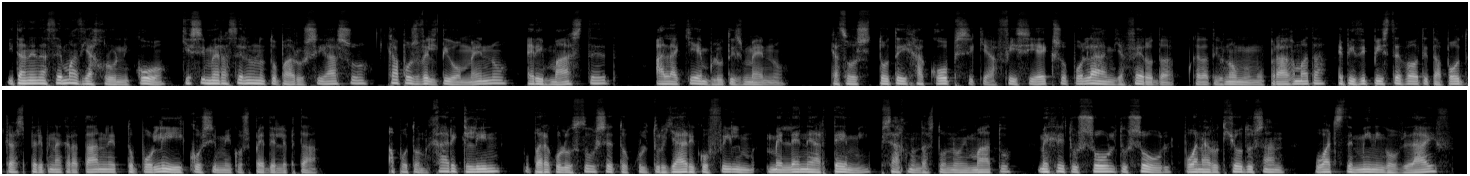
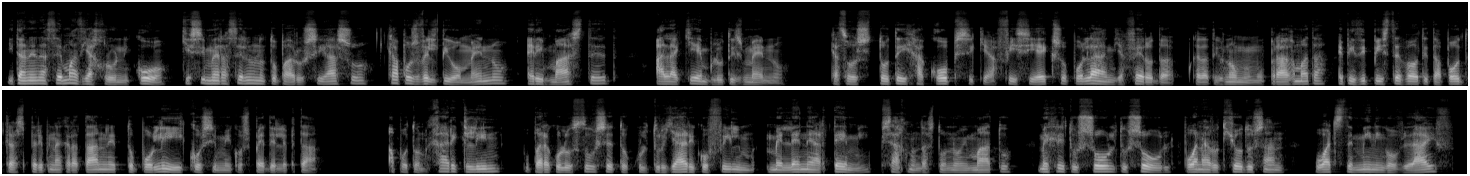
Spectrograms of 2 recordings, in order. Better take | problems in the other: first | thin; somewhat; fading below 400 Hz

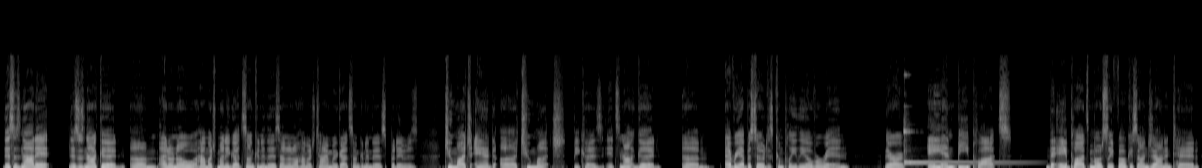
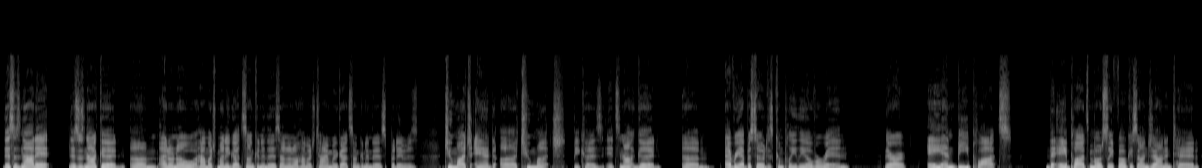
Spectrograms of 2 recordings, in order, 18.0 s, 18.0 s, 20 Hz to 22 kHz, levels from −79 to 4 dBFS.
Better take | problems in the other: second | doorbell; noticeable; from 14 to 15 s; peak 6 dB below the speech

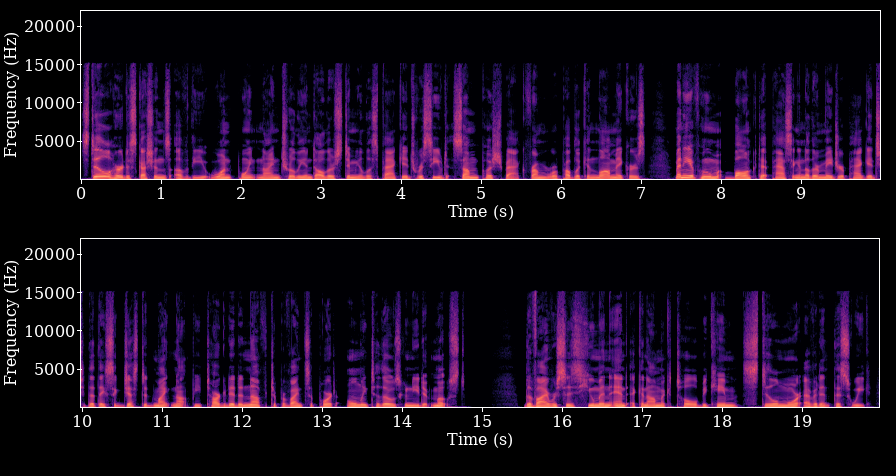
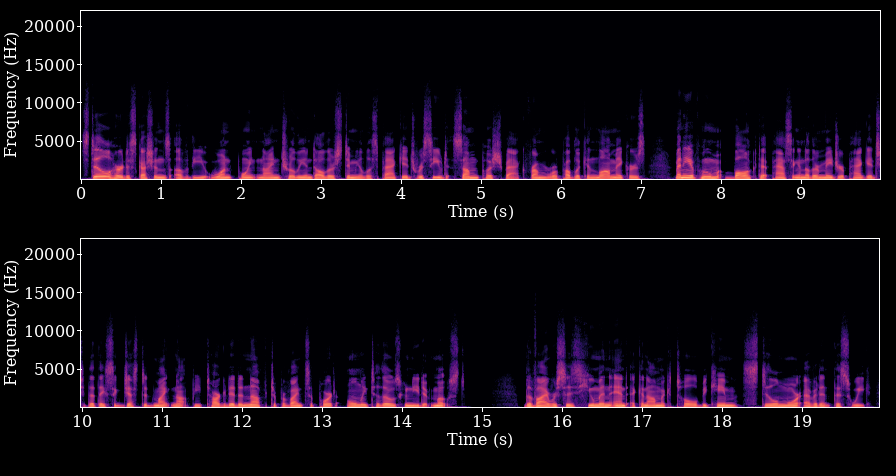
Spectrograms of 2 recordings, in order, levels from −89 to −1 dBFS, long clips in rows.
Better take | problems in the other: first | muffled; slightly; fading above 3.5 kHz

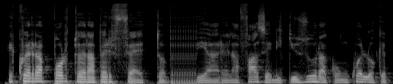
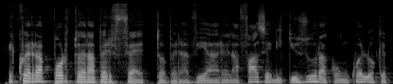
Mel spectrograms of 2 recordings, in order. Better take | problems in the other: second | audio freezing; at 1.5 s

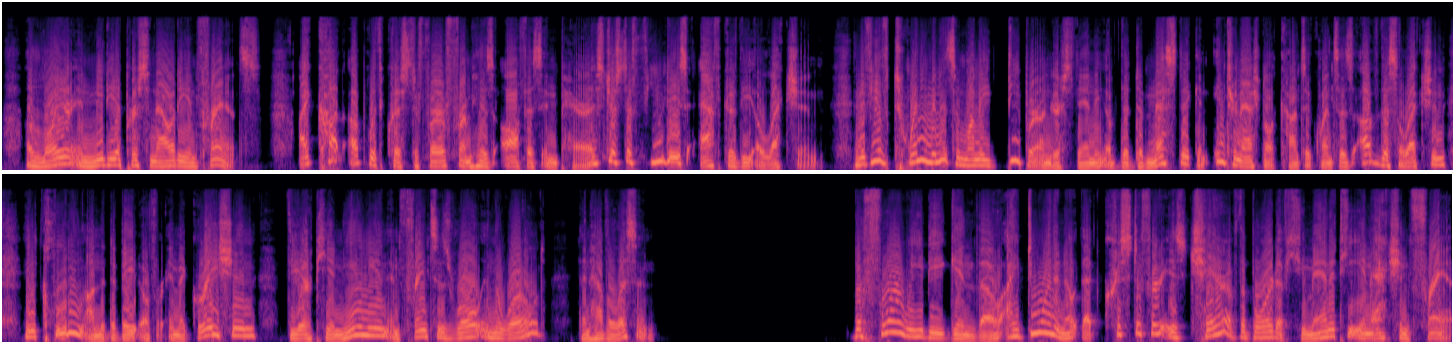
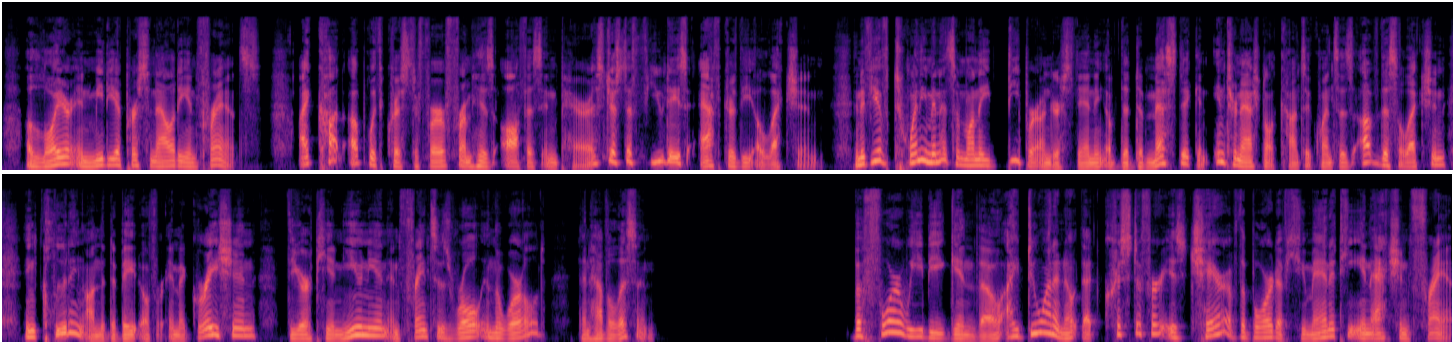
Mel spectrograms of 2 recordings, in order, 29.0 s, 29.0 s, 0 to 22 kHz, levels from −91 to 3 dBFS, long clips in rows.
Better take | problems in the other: second | distortion; heavy; 20% of the sound clipped

